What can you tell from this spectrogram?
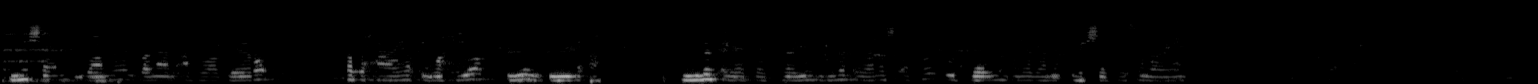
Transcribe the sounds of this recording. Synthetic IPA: d̪ɪnɐʃanbaːnɛːlbɐnaːnɐhwaːbɛːɾɔ | kʰɐbɑħɑːjɔʔʊɾɑħjɔ | jɔɡiːðɐʔɐh | miːðɐnɐjaːt̪ʰaːt͡ʃɐjɛnɡiːðɐnɐjaːlɐsɔʕɔt̪ʰɐʊd̪aːɣɪnɐjɐðɐnɐɛʃɛːkʰɛjsɐnɐjaːn

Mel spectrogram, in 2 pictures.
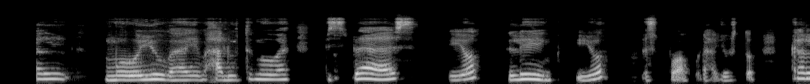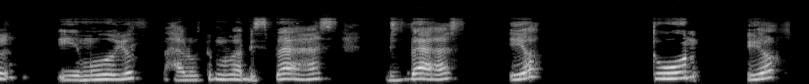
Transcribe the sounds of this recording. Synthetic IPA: kʰɐl | mɔːjɔwaːjɛwɑħalut̪ʰʊmɔːwaːb̥ɪsbaːs | ijɔ | liŋɡ | ijɔ | ɪspɔ̰ːkʰʊɖɑħd͡ʒurt̪ʰɔkʰɐl | ijɔmɔːjɔ | wɑħaluːt̪ʰɪmɔːwabɪsbas | bɪsbas | ʔijɔ | t̪uːn | ʔijɔ

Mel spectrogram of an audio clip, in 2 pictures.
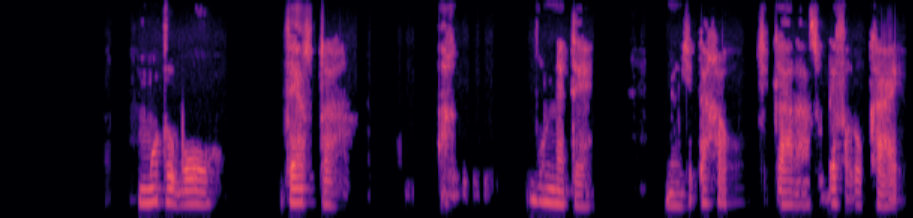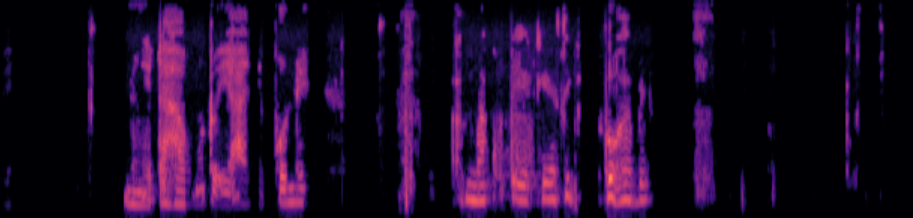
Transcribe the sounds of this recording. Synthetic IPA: mɔtɔbɔ | vɛɾta | ʔa | bunːɛtɛ | ɲuŋɡitahawt͡ʃi̥ɡaɾasuɗɛfa̰ɗɔkʰa̰jɛ̰bɛ | ɲuŋḭtahawmɔtɔja̰d͡ʒipondɛ | amakːɔ̥tɛkɛsidɔhabɛ

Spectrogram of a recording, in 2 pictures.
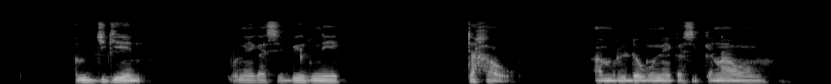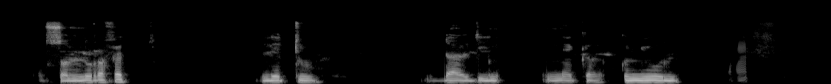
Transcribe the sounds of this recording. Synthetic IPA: ʔɐmd͡ʒiɡeːn | bṵnɛkasibiɾnɛk̚ | taxaw | ɐmridɔbunɛkːɐsikɐnawɐm | usɔlːurɐfɛt̚ | letːu | udaːldi | nɛkːɐkuɲuːl

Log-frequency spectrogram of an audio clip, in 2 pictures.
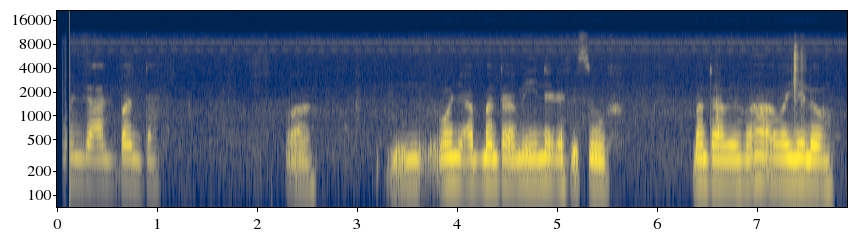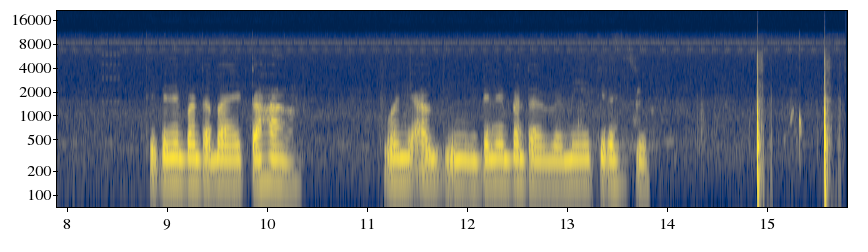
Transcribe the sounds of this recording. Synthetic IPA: wɔnd͡ʒaalbanta | wa̰ | wɔnd͡ʒialbantaminɛɡasisuf | bantabɛfahawajɛlɔ | tɛbɛnɛbantabaɛtaɦaha | wɔ̰nd͡ʒḭa̰l̰bɛnɛbantabɛmitiɾasisuːf

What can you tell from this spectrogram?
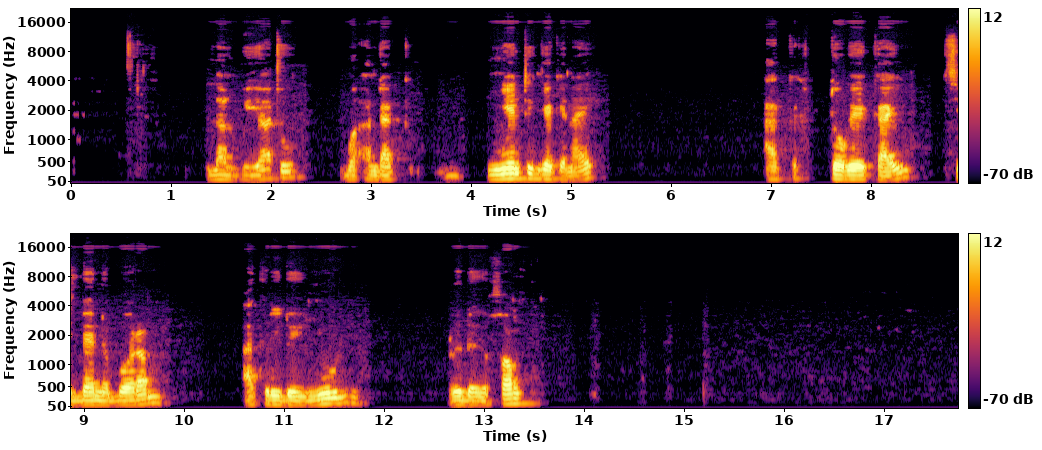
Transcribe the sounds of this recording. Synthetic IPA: lanbujatu | baʔandak̚ | ɲentiŋɡekenaj | ak | toɡekaj | sibɛnəbɔɾam | akɾidojɲuːl | ridojxɔŋk

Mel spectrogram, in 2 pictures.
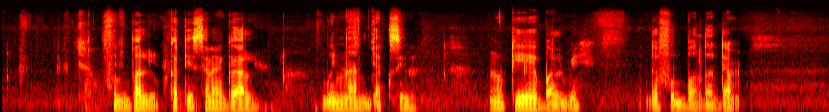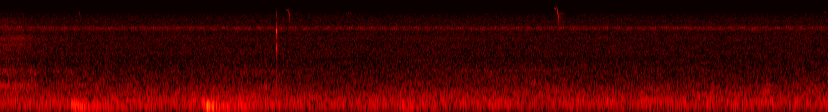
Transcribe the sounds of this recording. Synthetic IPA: fut̚bɔlkatisɛnɛɡal | buɲnand͡ʒaksin | mutiɛbalbi | dɛfut̚bɔ̰ldadɛm

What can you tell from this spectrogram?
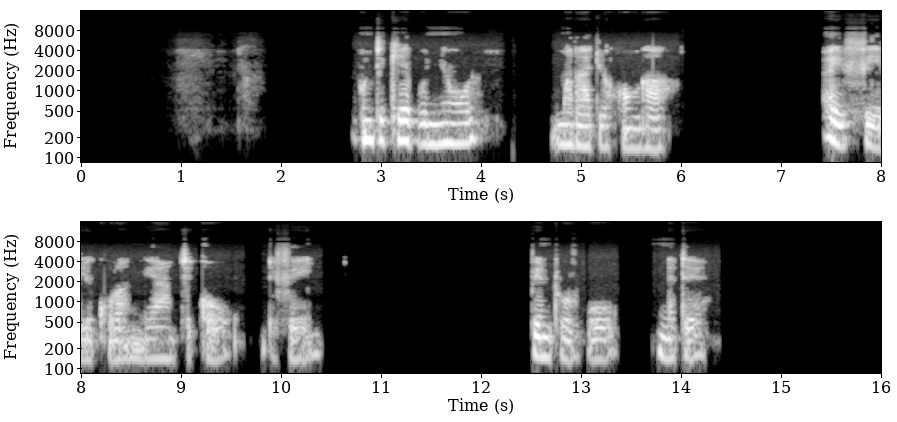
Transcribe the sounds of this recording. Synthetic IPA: buntikɛːbuɲɔːl | maɾaɟɔkɔŋɡa | ʔajfiːlikʰuɾaŋjaːnt͡ʃikʰɔw | difeɲ | pentuɾbu | nɛtɛ

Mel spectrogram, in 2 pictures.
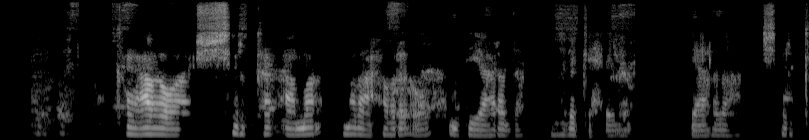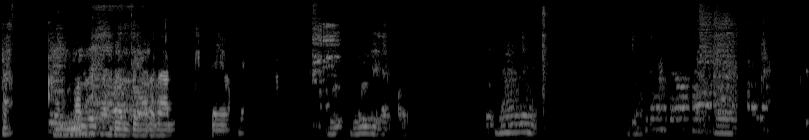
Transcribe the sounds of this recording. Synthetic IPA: kʰɐŋɐwɛwɑːʃɪrkʰɐʔːmɐ | mɐðɑħɔɾɛ̰ʔɔːd̪ɪjaːɾɐðɐ | lɣɐkʰɛħɛjɐ | d̪̥ɪjaːɾɐðɐɦɐ | ʃɪrkʰɐː | mɐmɐðɑħɔɾɛd̪ɪjaːɾɐðalɐɣɐkʰɛħɛjɔ

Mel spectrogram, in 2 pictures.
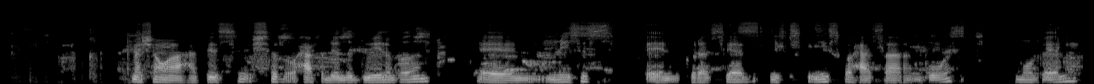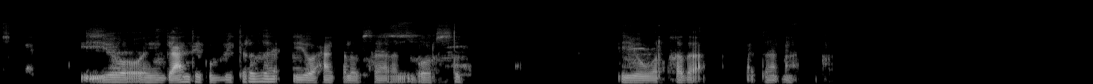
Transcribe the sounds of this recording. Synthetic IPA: nɐʃɐnwɑːħɑfiːsʃɪrwɑ̰ħɑ̰ːfɐɖɪd̪ɐd̪ʊwɛjnɐbɐðɐnɛːnmiːsɪs | ʔɛ̰ːnkʰʊɾaːsɪalmɪsmiːskʰwɑħɑ̰ːsaːɾɐ̰nbɔɐs | mɔːbɛjlɐ | ʔḭjɔ̰ɛɡɑʕɑnt̪ʰɐkʰɔmpuːt̪ʰɐɾɐðɐijɔwɑħɑːkʰɐlɔːsaːɾɐ̰nbɔːrsɐd̪̚ | ʔijɔwɑrqɐðɐ̰ħɑ̰t̪ʰaːnɐh

